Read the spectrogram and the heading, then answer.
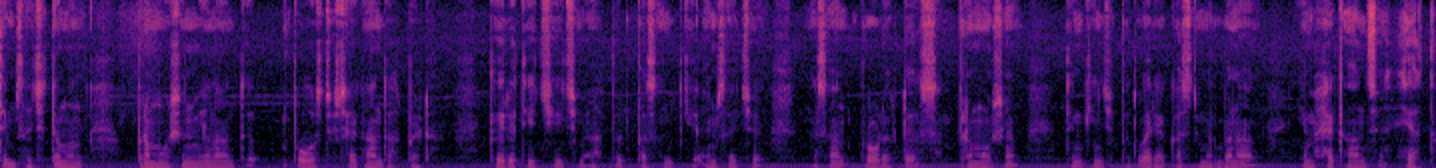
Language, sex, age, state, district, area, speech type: Kashmiri, male, 18-30, Jammu and Kashmir, Ganderbal, rural, spontaneous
